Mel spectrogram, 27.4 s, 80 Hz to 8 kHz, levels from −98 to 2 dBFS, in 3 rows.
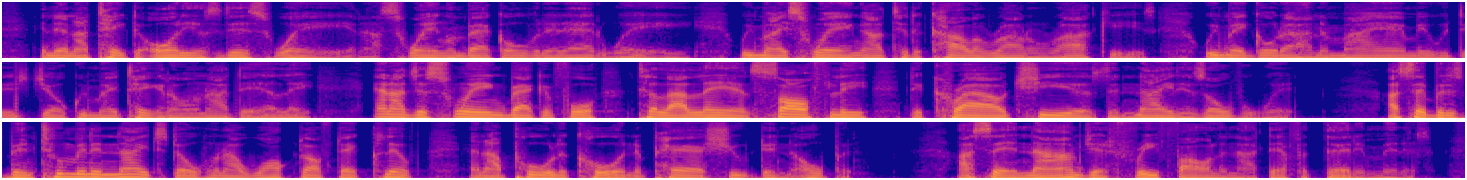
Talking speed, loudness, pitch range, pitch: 215 wpm, -31 LUFS, 110-125 Hz, 115 Hz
